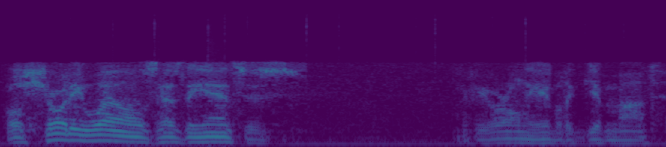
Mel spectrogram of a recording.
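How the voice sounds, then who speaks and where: An American actor playing a world-weary, blunt private investigator in a terse, dramatic 1950s radio noir style. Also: male voice, a bass voice, big pitch swings, brisk, slight background noise. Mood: weary, puzzled. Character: world-weary hard-boiled male insurance investigator, brooding and blunt. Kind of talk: 1950s radio noir acting, narrating and dialogue. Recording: muffled vintage radio recording with music.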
